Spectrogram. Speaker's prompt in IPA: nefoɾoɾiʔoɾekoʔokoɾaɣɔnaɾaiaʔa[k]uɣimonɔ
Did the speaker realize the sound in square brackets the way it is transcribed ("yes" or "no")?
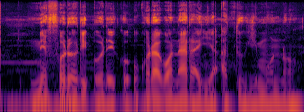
no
